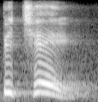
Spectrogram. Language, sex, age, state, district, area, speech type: Punjabi, male, 18-30, Punjab, Patiala, rural, read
